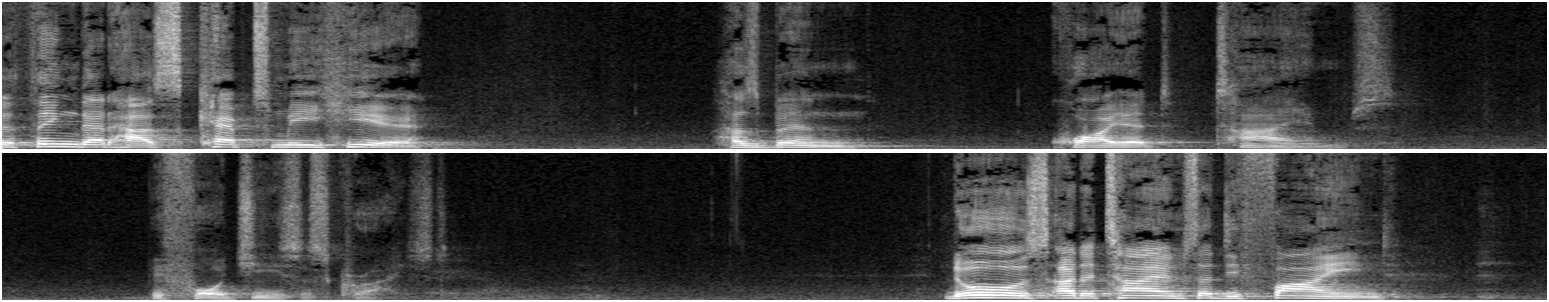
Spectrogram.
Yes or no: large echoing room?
yes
